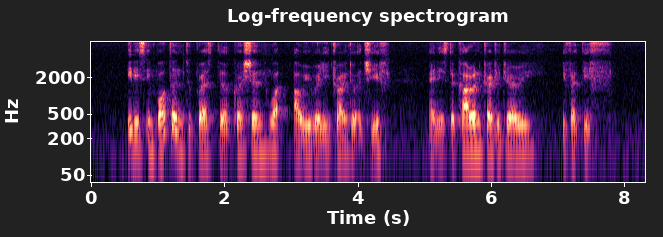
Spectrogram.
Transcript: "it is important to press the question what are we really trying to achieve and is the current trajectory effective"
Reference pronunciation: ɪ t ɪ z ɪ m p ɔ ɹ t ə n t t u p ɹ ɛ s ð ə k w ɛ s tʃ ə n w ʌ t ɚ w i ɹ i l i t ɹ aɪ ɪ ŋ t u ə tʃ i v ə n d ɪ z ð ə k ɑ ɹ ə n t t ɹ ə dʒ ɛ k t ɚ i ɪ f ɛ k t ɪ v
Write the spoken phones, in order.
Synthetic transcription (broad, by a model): ɪ t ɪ s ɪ m p ɔ t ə n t t u p ɹ ɛ s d ə k w ɛ s tʃ ə n w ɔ t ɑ w i ɹ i l i t ɹ aɪ ɪ ŋ t u ə tʃ i v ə n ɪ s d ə k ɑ ɹ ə n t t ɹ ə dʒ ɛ t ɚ i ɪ f ɛ k t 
